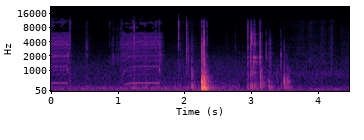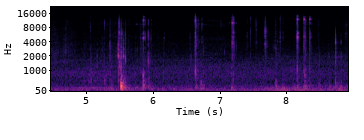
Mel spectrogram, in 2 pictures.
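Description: Cordless electric screwdriver running briefly twice, driving screws into RC car suspension parts: the first run cuts off just after the start, the second spins up about a second in and lasts about half a second. Then scattered clinks and knocks of small metal parts and tools being handled on a rubber work mat, the loudest knock about two seconds in.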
